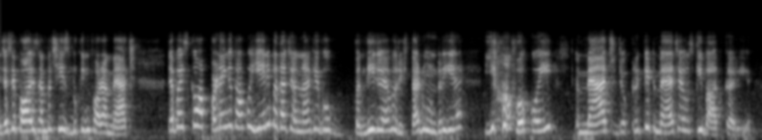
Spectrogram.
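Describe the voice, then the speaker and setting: A woman teaching a casual lecture, often filling pauses with a repeated tag phrase and mixing in English terms. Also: high voice. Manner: frequent filler "jo hai na", mixing English terms. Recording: muffled lo-fi voice recording.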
